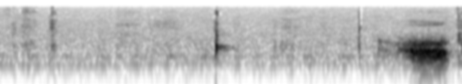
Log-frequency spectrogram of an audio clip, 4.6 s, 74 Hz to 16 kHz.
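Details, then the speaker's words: 7-week-old baby boy with hiccups: a few brief, abrupt hiccup catches in a quiet room, followed by a short infant vocalization; normal infant hiccups. "baby got the hickups those hickups drive you crazy"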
